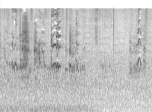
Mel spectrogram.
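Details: Rainbow lorikeets from Australia in a territorial ground fight between two pairs; a few sharp, rasping screeches, the loudest near the middle, then quieter scattered squawks.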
